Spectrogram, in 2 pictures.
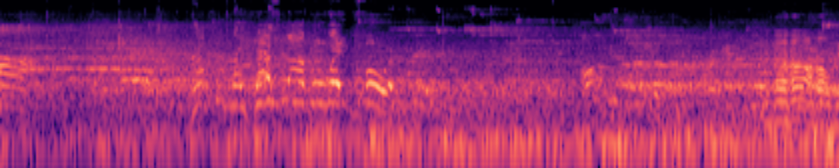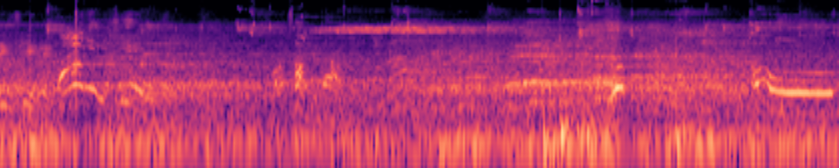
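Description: A crowd of young spectators chatters in the background.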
